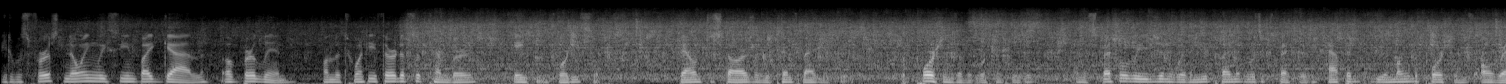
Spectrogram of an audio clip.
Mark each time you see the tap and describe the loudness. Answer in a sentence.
You can hear the tap from 0.0 to 15.0 s, getting louder.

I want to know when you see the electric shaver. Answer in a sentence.
You can't hear the electric shaver here.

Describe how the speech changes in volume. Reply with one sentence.
The volume of the speech stays about the same.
